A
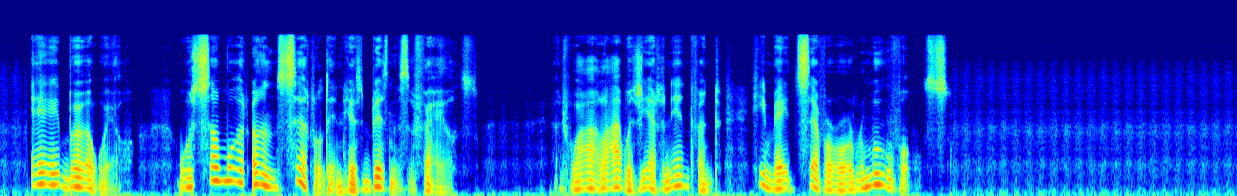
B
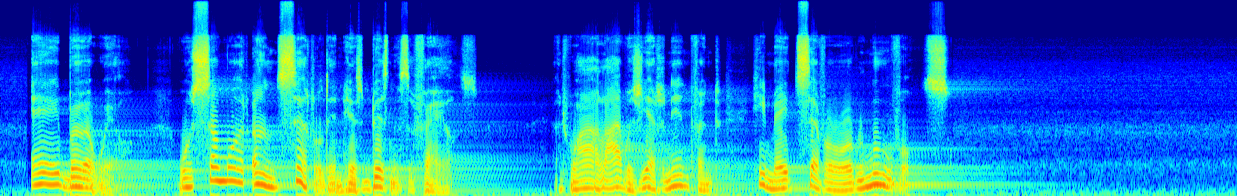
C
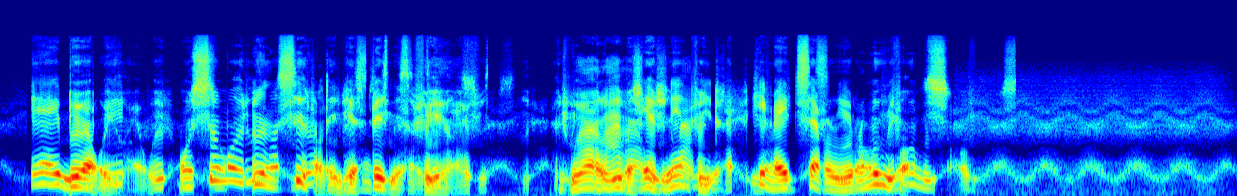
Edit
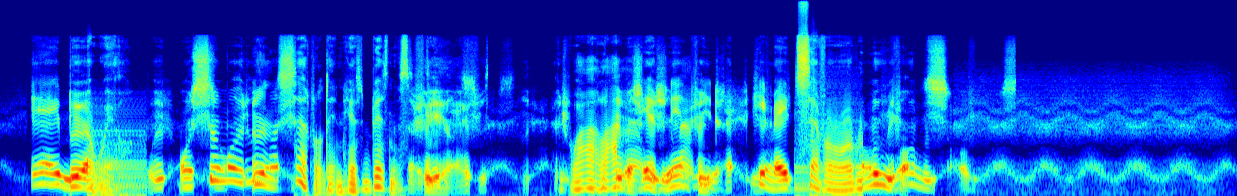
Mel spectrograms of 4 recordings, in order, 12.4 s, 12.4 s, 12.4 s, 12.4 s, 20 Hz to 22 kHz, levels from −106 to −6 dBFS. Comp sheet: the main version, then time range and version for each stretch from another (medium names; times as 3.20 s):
C
0.87–1.46 s: from B
2.94–4.08 s: from A
5.69–6.16 s: from A
7.94–8.62 s: from B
